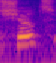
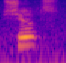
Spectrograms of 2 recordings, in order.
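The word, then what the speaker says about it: Arnold Schultz: named Arnold Schulz and Bill would always pronounce his name uh Arnold Schulz Schulz Schulz like that and he played uh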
